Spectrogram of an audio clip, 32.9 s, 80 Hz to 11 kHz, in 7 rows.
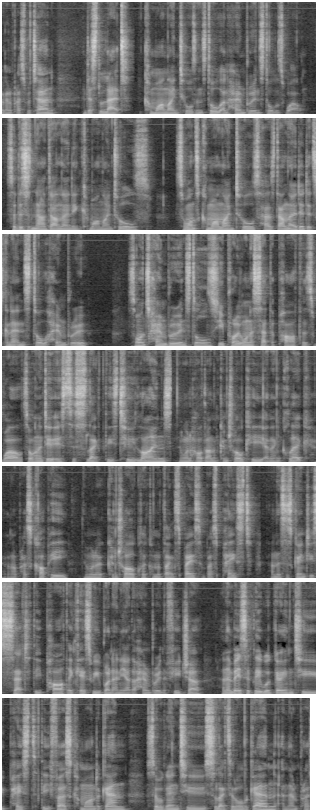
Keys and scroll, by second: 23.3 Return.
